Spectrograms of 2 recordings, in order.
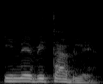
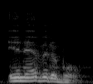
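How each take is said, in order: First: The word is pronounced with Spanish vowels and rhythm. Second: The word is pronounced with English vowels and rhythm. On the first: "you just putting the Spanish flair on it" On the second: "is what that means"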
